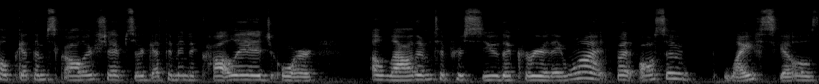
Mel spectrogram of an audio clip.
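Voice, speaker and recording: A woman talks at a moderate pace with a medium pitch. She has a Midwestern American accent. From Chicago area. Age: young. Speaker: college student. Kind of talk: casual talk to camera.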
